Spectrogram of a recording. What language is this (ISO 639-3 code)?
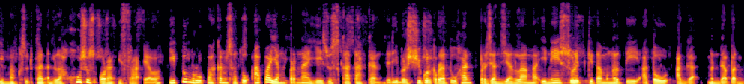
ind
